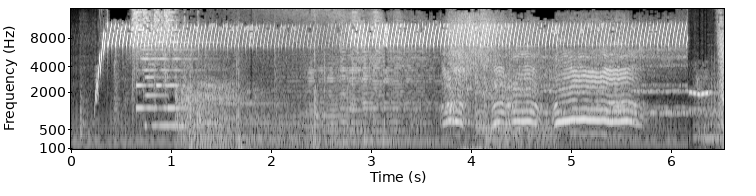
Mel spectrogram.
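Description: Sci-fi laser-beam sound effect: a high, buzzing whine that sweeps up just after the start and holds steady until it cuts off at the end. It plays over electronic incidental music, which turns to warbling, wavering synthesizer tones in the second half.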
